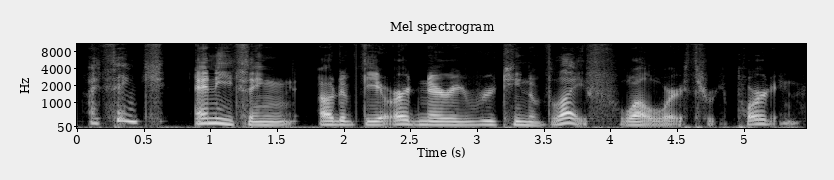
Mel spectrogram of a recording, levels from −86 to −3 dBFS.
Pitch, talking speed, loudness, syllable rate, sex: 150 Hz, 145 wpm, -22 LUFS, 4.5 syllables/s, male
